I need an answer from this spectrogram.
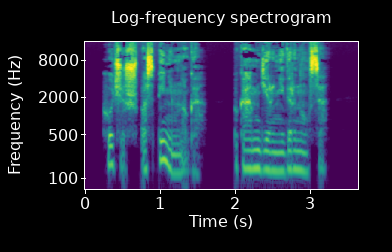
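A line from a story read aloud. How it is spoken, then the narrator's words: Soft offer. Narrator (Russian): предложил тихо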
